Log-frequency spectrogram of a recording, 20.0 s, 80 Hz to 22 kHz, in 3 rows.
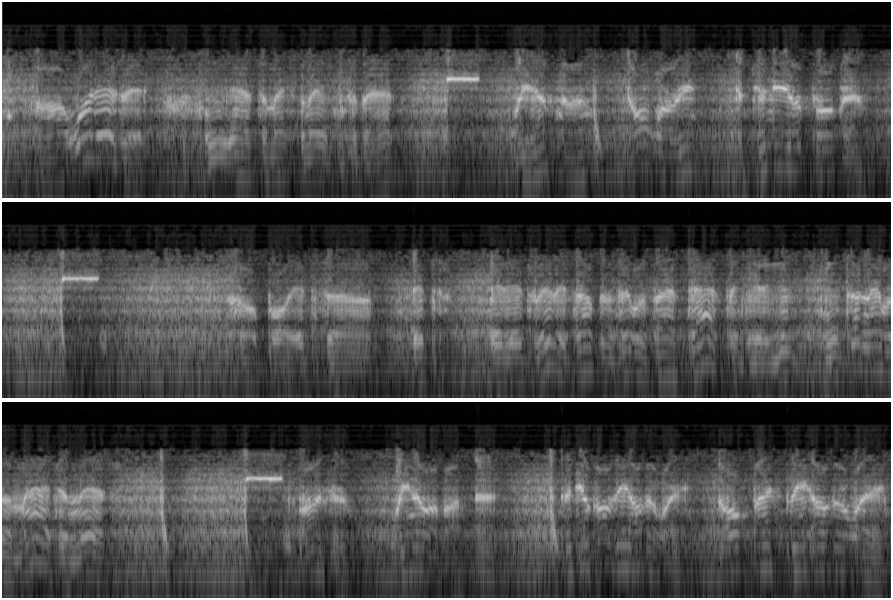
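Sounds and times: crackly radio voice chatter: 0:00.0 - 0:06.6, 0:08.3 - 0:14.6.

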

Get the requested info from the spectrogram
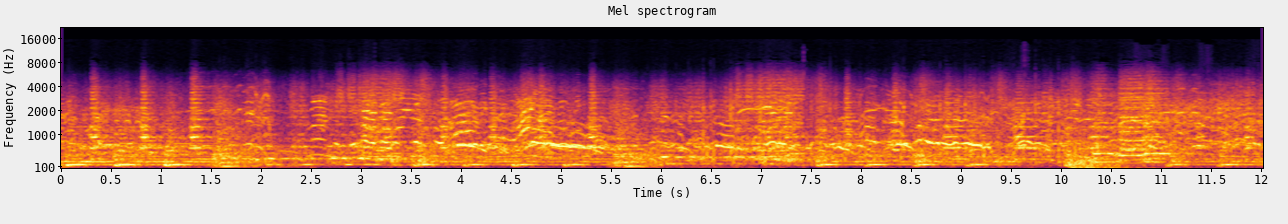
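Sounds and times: orchestral music led by brass: 0:00.0 - 0:12.0.

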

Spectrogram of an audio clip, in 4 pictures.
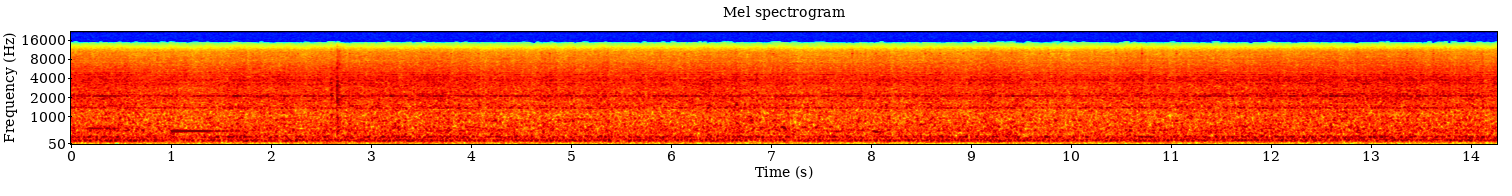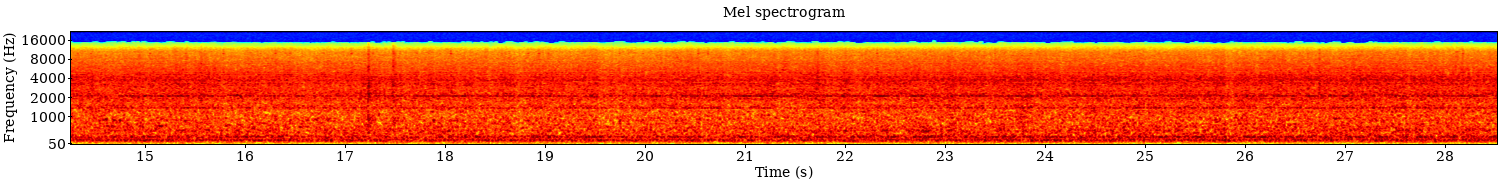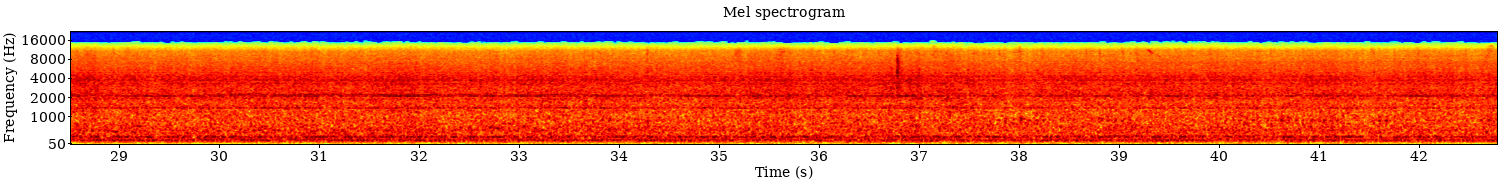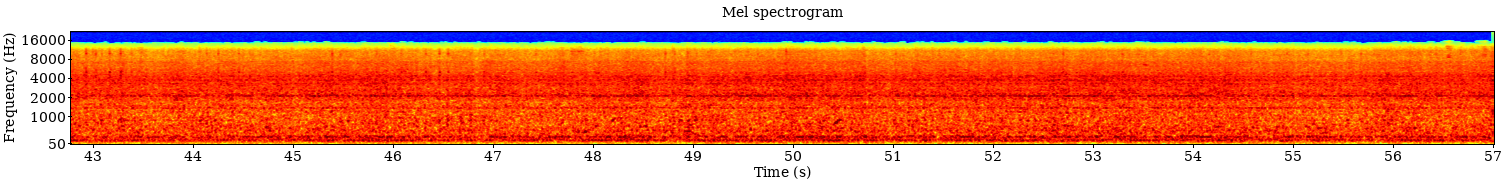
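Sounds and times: faint whine: 0:00.0 - 0:02.3
jet engines idling: 0:00.0 - 0:57.0
cabin air-conditioning: 0:27.5 - 0:57.0.

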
